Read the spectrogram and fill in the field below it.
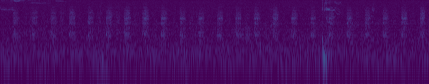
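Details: Sleeping spitz snoring softly in a steady rhythm of short, breathy wheezes about three times per second, with one brief click near the end.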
